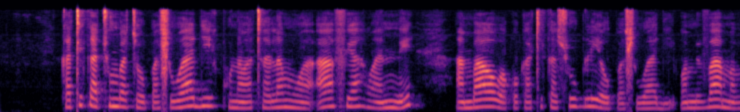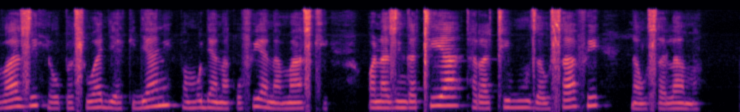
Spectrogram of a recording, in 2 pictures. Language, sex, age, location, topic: Swahili, female, 36-49, Nairobi, health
